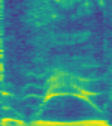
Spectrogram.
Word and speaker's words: Ryu: I'm saying pardon me we always called him we're I you in my circle of friends Ryan yeah even though it's pronounced Ryu oh my god he's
